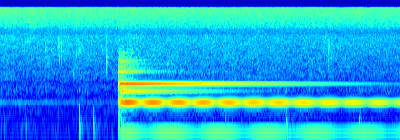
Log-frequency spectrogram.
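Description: A large meditation bowl bell, the bell of mindfulness, struck once about two seconds in and ringing on with a slow waver in its loudness. The fading tail of an earlier stroke and two faint clicks come before it.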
